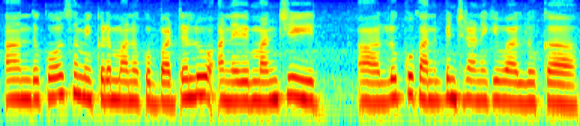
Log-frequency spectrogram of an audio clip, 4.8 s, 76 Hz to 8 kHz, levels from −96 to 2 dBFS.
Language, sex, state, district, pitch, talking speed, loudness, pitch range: Telugu, female, Andhra Pradesh, Annamaya, 205 Hz, 135 wpm, -14 LUFS, 195-215 Hz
